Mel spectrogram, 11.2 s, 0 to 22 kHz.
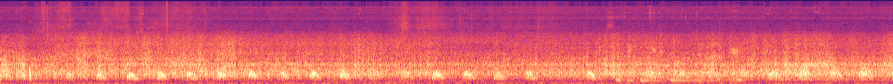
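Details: Fetal Doppler during a doctor's visit, baby girl moving: fast, steady whooshing pulses at about 150 to 160 beats a minute, a normal fetal heartbeat.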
